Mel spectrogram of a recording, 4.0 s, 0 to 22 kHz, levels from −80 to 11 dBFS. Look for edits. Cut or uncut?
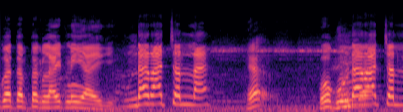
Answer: cut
